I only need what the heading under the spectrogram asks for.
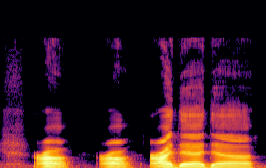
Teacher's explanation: आइन से दरमियान हल्क को थोड़ा सा आपने प्रेस करना है, ज़बान की बैक को अंदर की तरफ लेके आना है।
